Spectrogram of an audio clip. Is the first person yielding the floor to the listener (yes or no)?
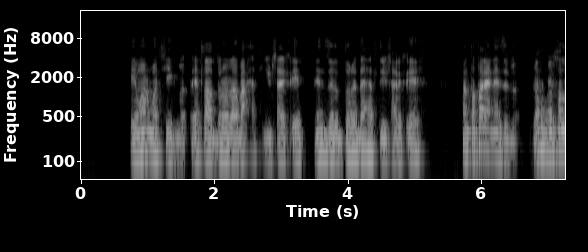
no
